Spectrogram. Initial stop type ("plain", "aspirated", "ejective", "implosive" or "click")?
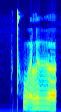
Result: aspirated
